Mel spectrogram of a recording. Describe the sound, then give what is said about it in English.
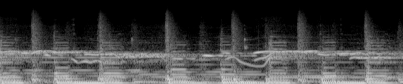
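Someone whistles a tune with sliding, wavering notes over a loud backing track with a steady, regular drum beat. The whistling is prominent throughout. “I gotta play all the songs and whistle.”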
